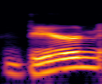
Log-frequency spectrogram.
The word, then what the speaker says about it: Byrne: You're welcome, bro, but Byrne is pronounced like burn.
